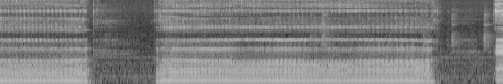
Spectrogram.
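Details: Flushometer urinal and toilet, each flush giving a loud, low, droning growl that stops abruptly, then repeats. Flush valve water hammer that persisted after replacing the diaphragm kit, flush valve and vacuum breaker.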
